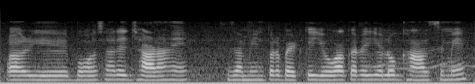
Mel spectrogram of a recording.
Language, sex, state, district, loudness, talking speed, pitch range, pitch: Hindi, female, Haryana, Rohtak, -18 LUFS, 215 wpm, 205-215 Hz, 210 Hz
